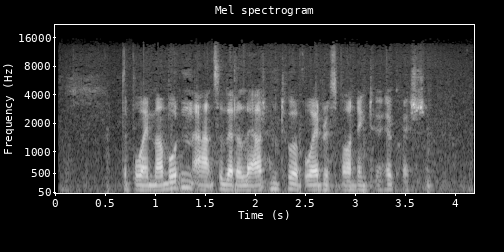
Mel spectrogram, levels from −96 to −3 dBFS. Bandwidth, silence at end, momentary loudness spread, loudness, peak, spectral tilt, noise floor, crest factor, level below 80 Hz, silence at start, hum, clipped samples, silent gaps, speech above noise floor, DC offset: 15 kHz; 0.4 s; 10 LU; -22 LUFS; -2 dBFS; -3.5 dB/octave; -45 dBFS; 22 dB; -54 dBFS; 0.1 s; none; under 0.1%; none; 23 dB; under 0.1%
